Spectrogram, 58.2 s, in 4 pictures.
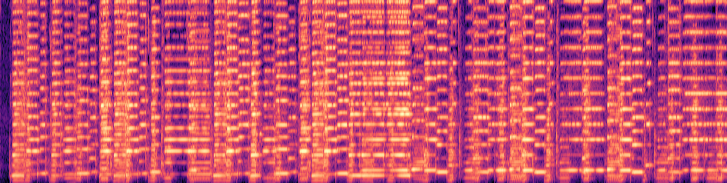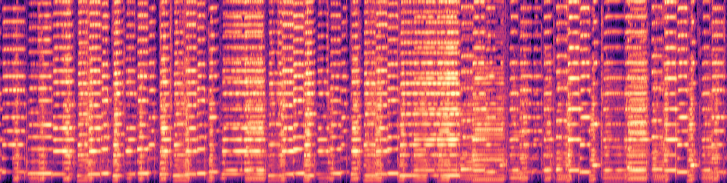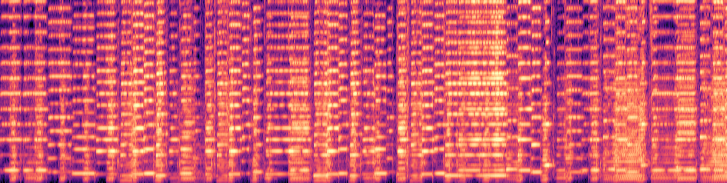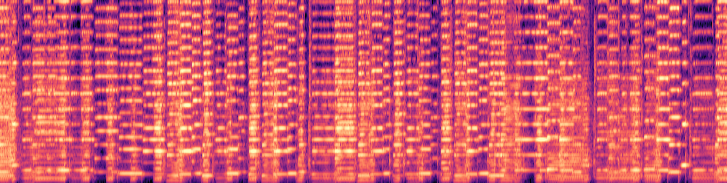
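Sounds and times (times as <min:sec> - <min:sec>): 
polka music: 0:00.0 - 0:58.1.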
